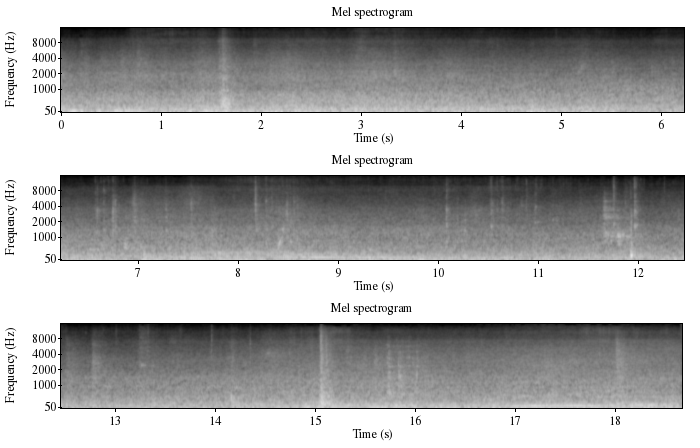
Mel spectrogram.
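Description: Steady rumble of road traffic passing close by, with a few sharp clinks of kitchen utensils, the loudest about twelve seconds in.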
